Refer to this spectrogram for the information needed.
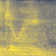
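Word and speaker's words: Ghislaine: the S isn't pronounced. I think it's Jelaine.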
